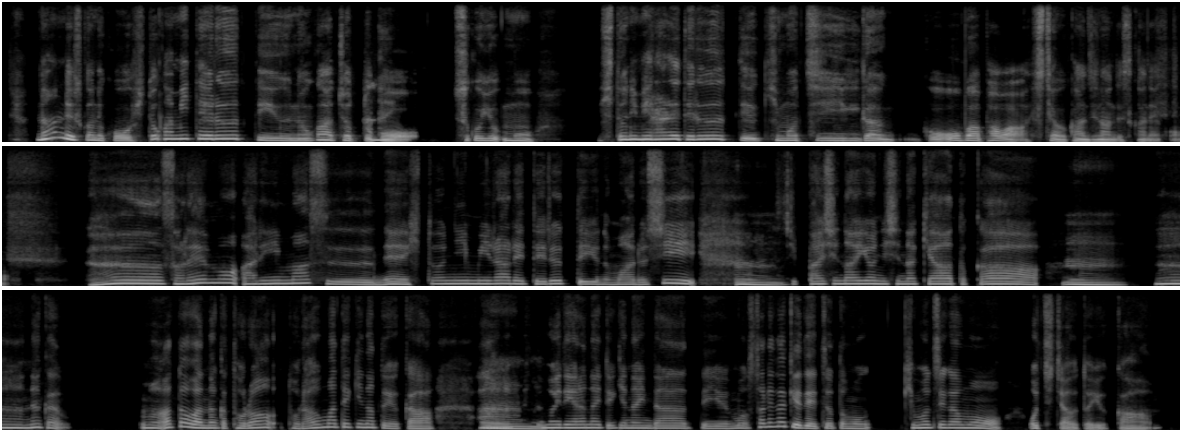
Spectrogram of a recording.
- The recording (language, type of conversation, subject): Japanese, advice, 人前で話すときに強い緊張を感じるのはなぜですか？
- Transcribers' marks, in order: in English: "オーバーパワー"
